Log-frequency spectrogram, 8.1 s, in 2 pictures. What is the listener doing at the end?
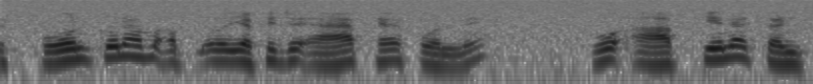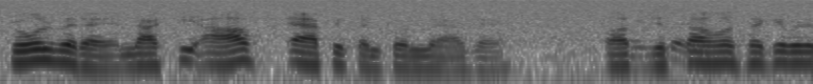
listening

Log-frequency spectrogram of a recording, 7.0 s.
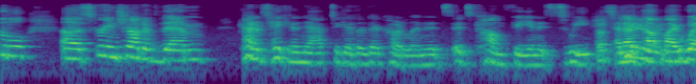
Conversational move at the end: listening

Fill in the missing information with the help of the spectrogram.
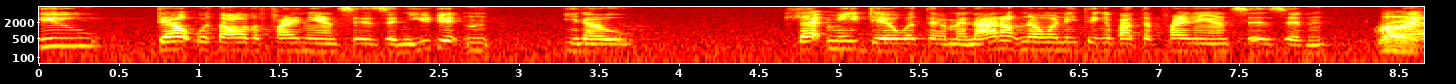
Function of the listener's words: listening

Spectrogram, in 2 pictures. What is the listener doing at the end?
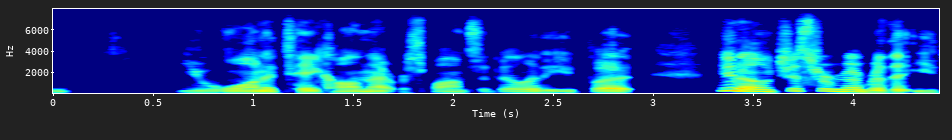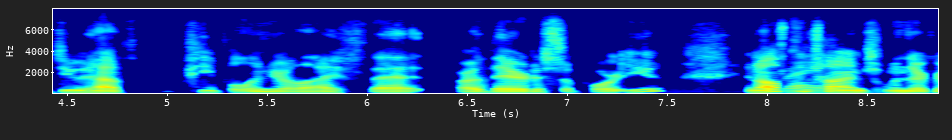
listening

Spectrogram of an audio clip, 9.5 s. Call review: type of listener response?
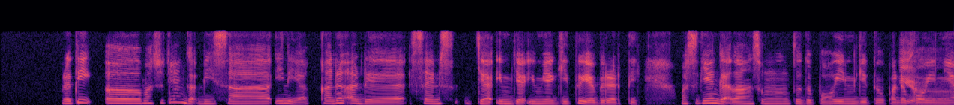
taking over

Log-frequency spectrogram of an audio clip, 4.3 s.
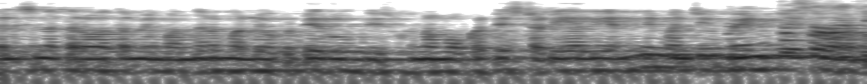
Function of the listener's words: taking over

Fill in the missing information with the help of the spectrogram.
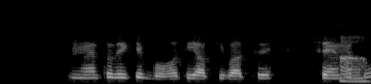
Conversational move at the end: listening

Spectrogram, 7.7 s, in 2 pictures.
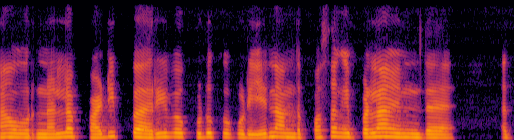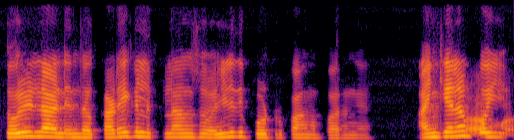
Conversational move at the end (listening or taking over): listening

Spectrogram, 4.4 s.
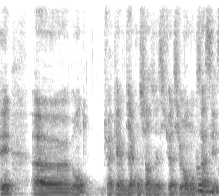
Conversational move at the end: listening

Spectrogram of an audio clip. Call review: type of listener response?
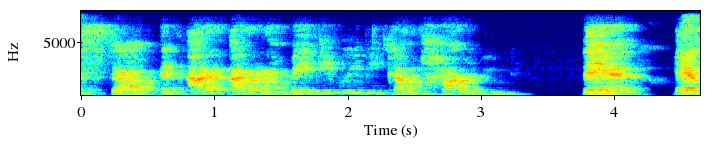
listening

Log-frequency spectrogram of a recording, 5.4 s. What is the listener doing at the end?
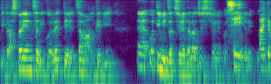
taking over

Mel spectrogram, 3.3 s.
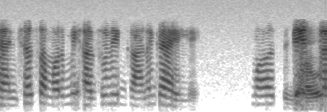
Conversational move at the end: listening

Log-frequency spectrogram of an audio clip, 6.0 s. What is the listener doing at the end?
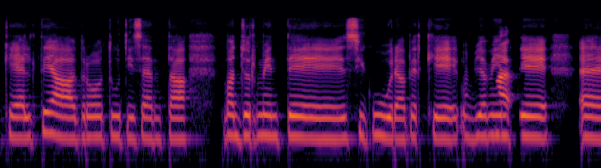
listening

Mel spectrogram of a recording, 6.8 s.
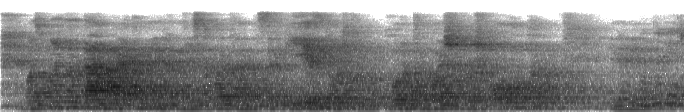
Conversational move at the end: listening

